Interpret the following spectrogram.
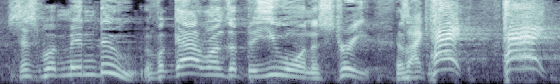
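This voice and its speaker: A male stand-up comedian telling stories in an animated, incredulous manner in front of a live audience. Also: high voice, a little fast. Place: stage before a live audience. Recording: loud laughing crowd and heavy noise.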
